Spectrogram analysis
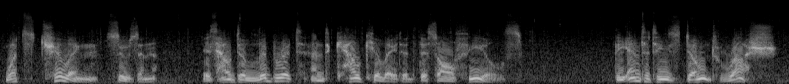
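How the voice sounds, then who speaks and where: A man playing a solemn radio news anchor, delivering a scripted emergency broadcast in a measured, ominous way. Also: lowish voice, big pitch swings, creaky, a bit bright, slight background noise, full character voice, rough recording. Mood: grave, ominous. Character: grave male radio news anchor reporting an apocalypse.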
